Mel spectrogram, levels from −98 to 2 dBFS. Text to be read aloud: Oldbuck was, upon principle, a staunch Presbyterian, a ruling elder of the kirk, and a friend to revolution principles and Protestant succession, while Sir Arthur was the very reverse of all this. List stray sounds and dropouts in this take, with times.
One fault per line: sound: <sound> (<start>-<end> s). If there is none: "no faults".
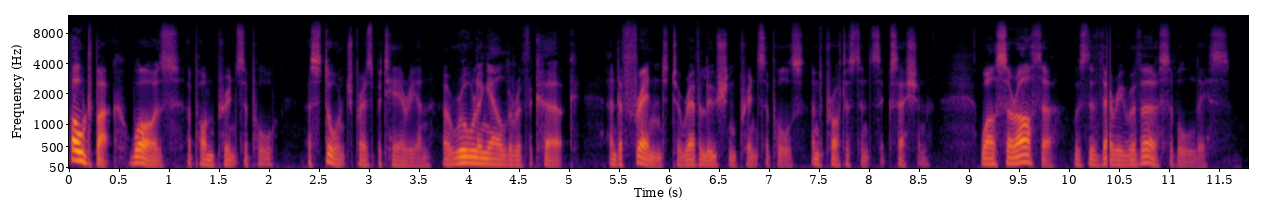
sound: dropout (10.4-10.4 s)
